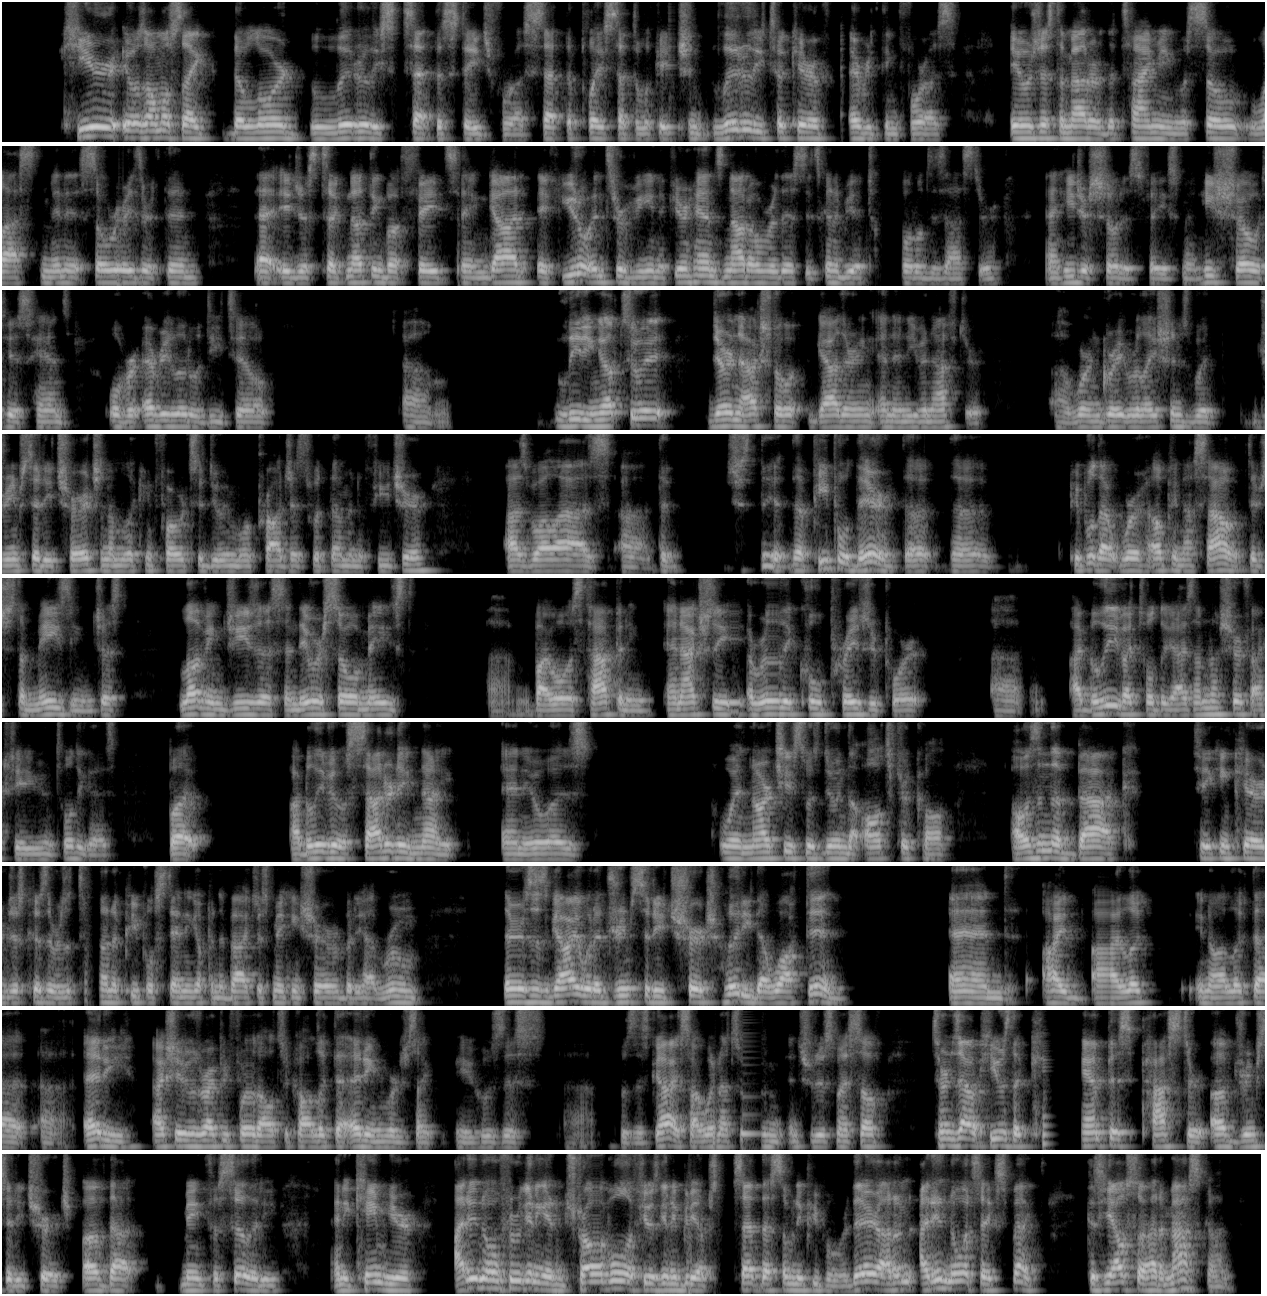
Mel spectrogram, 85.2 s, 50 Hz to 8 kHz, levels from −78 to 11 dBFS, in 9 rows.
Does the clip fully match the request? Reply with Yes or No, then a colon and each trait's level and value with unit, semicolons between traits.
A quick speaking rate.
Yes: fast, 235 wpm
